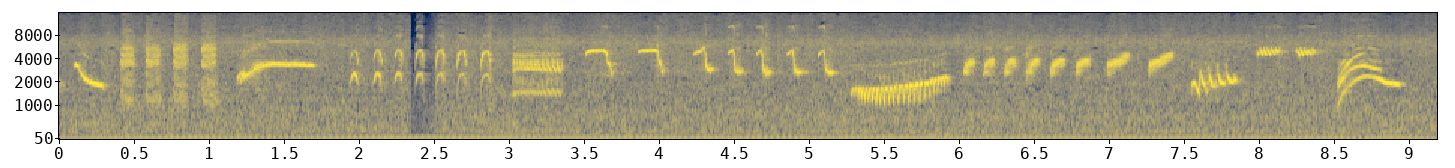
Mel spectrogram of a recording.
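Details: Javan pied starling singing to stir a caged bird that has gone quiet: stacked chattering notes, sharp repeated whistles in quick series, a rising buzzy sweep and a few curled slurs.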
